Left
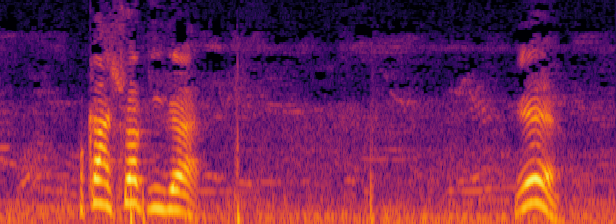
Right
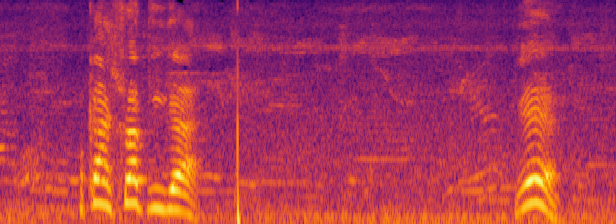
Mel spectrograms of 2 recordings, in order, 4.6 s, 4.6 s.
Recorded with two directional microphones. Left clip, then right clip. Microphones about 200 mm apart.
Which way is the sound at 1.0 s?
5° right (ahead or behind).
